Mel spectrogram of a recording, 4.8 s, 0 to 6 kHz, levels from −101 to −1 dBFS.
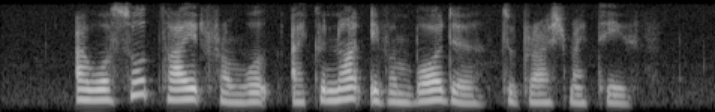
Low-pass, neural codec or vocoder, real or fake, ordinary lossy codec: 5.4 kHz; none; real; none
